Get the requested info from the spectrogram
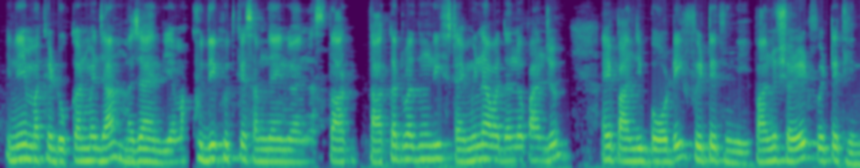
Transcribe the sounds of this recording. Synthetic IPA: ɪnemãːkʰeɖoːkənmẽd͡ʑãmɐd͡ʑaːĩːn̆d̪iamãkʰʊd̪ʱixʊd̪ʱkʰesɐ̃md͡ʑʱaːĩːnd̪oaɦɪnt̪aʈaːkət̪ʋɐd̪ʱə̃nd̪isʈaːɪmɪ̃nãʋɐd̪ʱə̃nd̪opɐ̃ɦɪ̃ɲd͡ʑo | ɛ̃ːpɐ̃ɦɪ̃ɲd͡ʑibɔːɖifɪʈt̪ʰĩːn̆d̪ipɐ̃ɦɪ̃ɲd͡ʑoʃɐɾeːɖfɪʈt̪ʰĩːndi

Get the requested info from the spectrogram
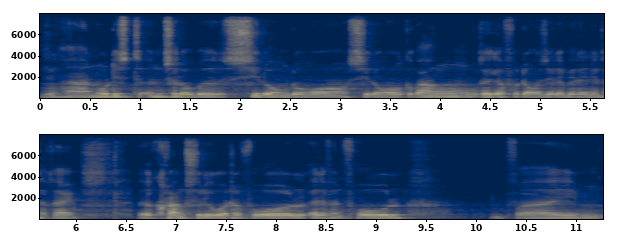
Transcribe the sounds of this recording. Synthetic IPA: zuŋɦanɔdistənsilawbɯsilɔŋdɔŋɔsilɔŋɔwɡibaŋzajɡapʰɯdɔŋɔzeɾebeɾajnatʰakʰaj | kʰɾaŋsuɾiwatʰaɾpʰɔ̰lḛlepʰentpʰol | paj

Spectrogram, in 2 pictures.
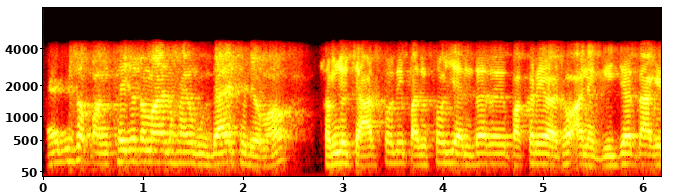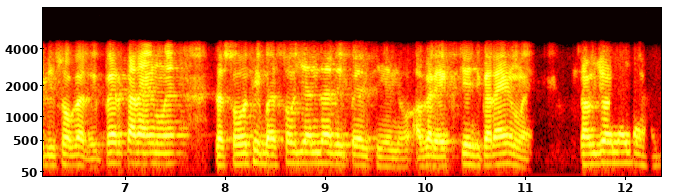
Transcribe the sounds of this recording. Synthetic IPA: ɐ̃ɗ̪ɪsopɐ̃ŋkʰed͡ʑot̪ɐmãt̪ɐɦãkʰõɓʊd̪ʱaːet͡ɕʰɐɗijomãːõ | sɐmd͡ʑot͡ɕaːɾsɔt̪ʰipɐ̃ɲd͡ʑsɔd͡ʑeːɐ̃nd̪əɾpɐkɾeoʋɐʈʰoʔɐnɛɡiːd͡ʑəɾt̪ɐɦãkʰeɗ̪ɪsoɐɡəɾːɪpeːɾkɐɾaːiɽ̃ũaːɦet̪ɐsɔːt̪ʰiɓɐsɔd͡ʑeːɐ̃nd̪əɾːɪpeːɾt̪ʰiʋẽːn̆d̪oʔɐɡəɾekst͡ɕẽːɲd͡ʑkɐɾaːiɽ̃ũaːɦe | sɐ̃md͡ʑʱoɐlɐaːɦ

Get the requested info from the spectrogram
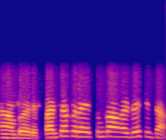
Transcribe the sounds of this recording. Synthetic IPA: ɦãbəɾepəɾsakəɾaet̪umkãəɖɾesid̪a

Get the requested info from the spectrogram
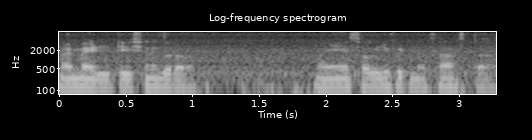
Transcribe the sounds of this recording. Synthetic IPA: majmeɽiʈeɕənɡəɾab | majesɔɡliːfiʈnəsãːst̪a

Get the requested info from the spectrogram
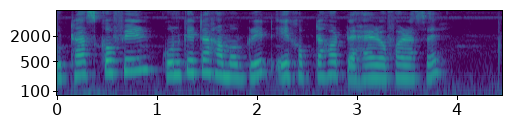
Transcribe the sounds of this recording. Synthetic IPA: utʰaskɔfʰiɹkʊnkɛtaxamɔɡɹitejxɔp̚taɦɔtɹɛɦajɹɔfaɹasɛ

